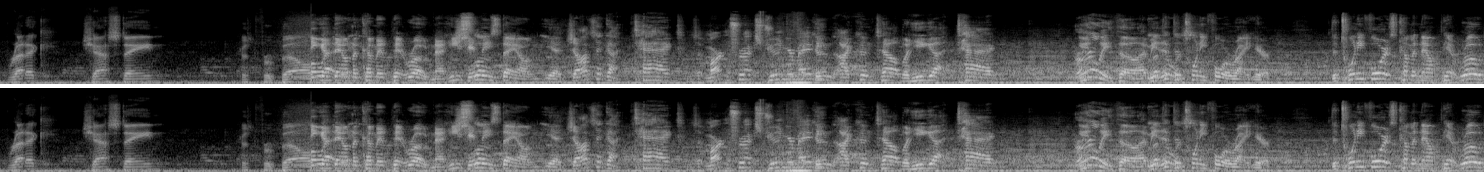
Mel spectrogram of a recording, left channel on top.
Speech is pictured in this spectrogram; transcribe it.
Reddick, Chastain, Christopher Bell. He got down to come in pit road. Now he slows down. Yeah, Johnson got tagged. Was it Martin Truex Jr. maybe? I couldn't tell, but he got tagged early though. I mean, look at the 24 right here. The 24 is coming down pit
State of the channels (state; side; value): identical; both; correlation 1.00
